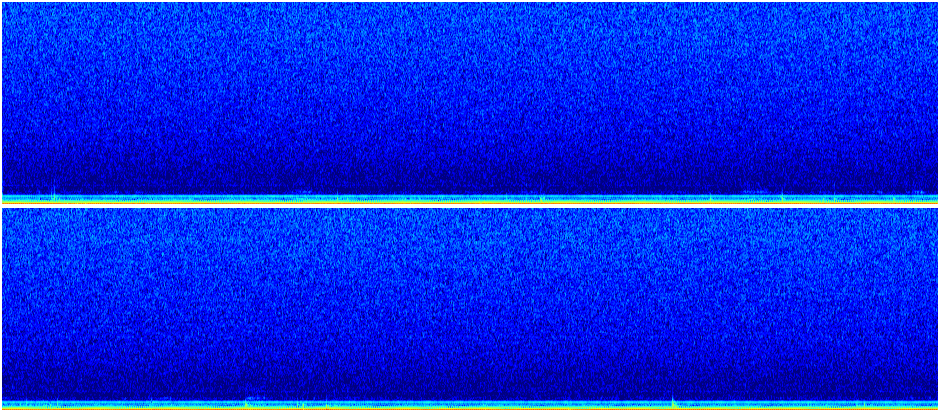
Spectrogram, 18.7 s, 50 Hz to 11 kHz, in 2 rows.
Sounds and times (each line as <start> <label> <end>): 0.0 Electronic House Fan Controller 18.7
